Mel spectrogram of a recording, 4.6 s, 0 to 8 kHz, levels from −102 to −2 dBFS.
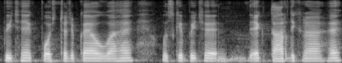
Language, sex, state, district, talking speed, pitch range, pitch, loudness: Hindi, male, Jharkhand, Garhwa, 170 wpm, 115-125 Hz, 120 Hz, -20 LUFS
